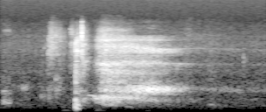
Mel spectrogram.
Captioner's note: sighs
